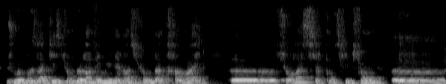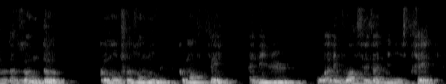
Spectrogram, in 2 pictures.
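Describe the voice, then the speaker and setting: A man from Algeria speaking as an election candidate in a debate, measured and searching for words, on muffled, distant, echoey audio. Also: medium pitch, warm tone. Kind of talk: political debate, spontaneous argument.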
